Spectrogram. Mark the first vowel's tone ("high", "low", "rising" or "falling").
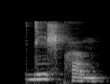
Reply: high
